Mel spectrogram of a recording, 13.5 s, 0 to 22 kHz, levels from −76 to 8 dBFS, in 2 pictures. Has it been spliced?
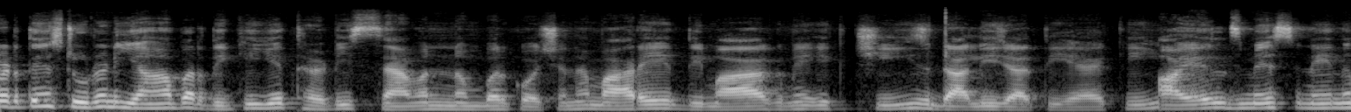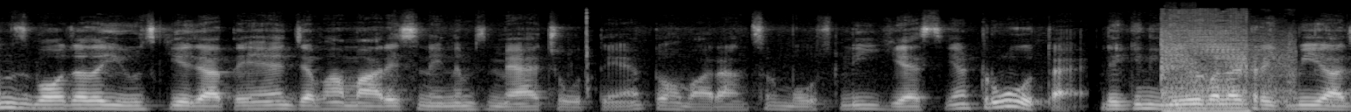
no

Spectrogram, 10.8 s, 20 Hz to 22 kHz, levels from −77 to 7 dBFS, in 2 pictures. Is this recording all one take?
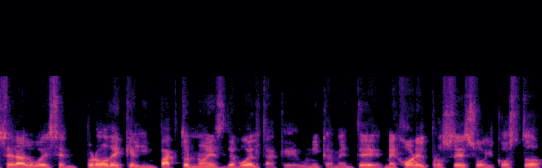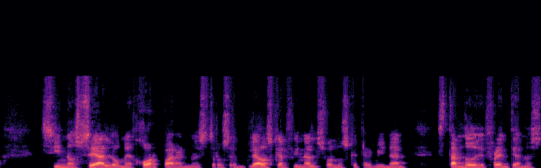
yes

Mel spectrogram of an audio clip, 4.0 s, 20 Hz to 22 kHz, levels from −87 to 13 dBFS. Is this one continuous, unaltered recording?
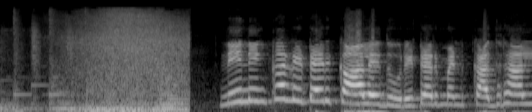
yes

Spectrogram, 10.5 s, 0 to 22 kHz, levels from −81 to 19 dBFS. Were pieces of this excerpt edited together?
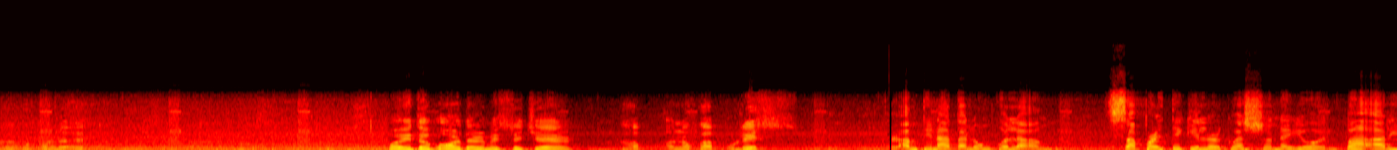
yes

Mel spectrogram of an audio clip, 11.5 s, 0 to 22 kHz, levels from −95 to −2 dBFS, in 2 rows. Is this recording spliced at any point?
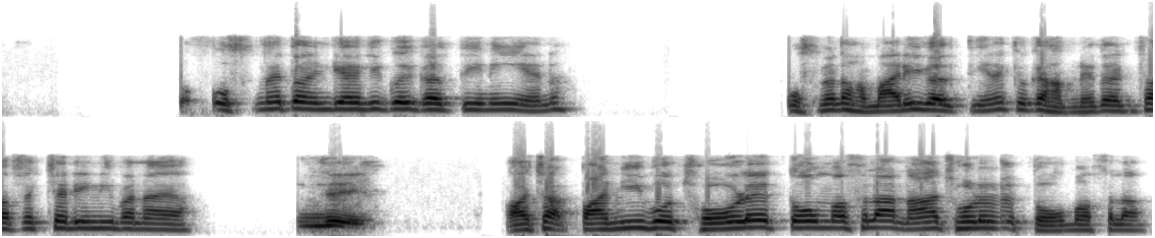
no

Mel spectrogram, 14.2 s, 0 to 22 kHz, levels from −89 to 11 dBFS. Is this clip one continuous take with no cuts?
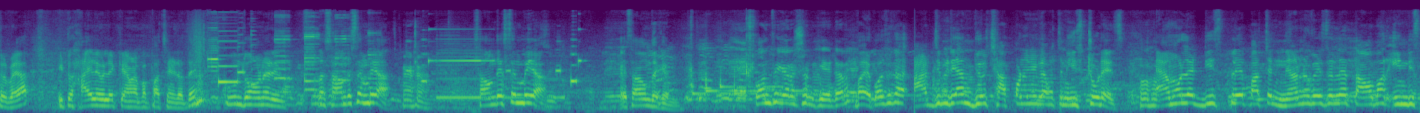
no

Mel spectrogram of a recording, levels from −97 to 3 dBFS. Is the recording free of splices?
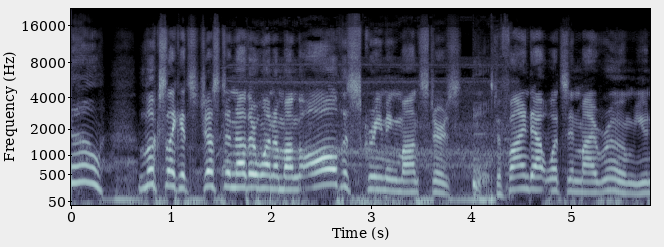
no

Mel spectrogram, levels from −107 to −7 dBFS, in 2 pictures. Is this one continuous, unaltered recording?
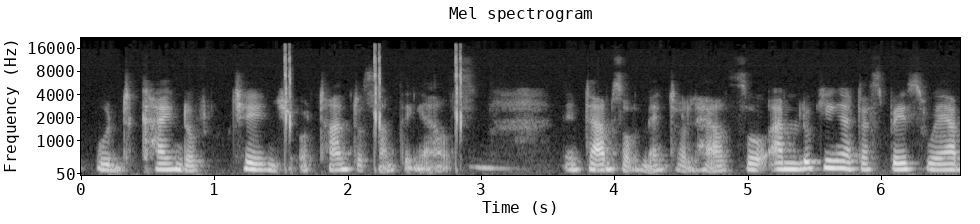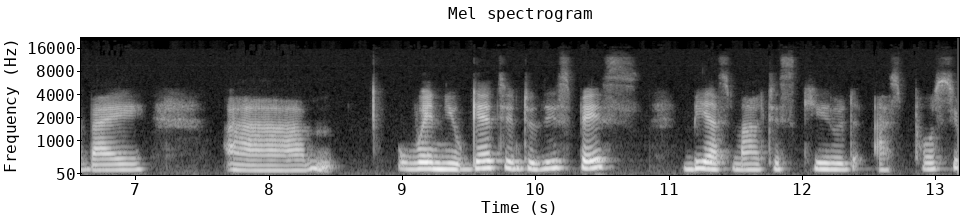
yes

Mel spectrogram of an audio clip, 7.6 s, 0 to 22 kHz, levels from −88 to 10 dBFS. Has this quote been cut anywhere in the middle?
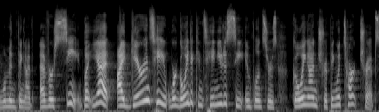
no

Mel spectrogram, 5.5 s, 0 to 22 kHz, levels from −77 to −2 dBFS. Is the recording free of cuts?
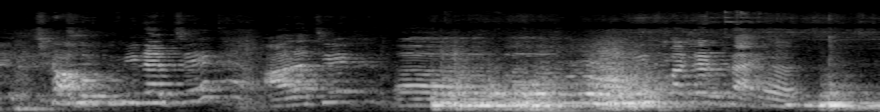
yes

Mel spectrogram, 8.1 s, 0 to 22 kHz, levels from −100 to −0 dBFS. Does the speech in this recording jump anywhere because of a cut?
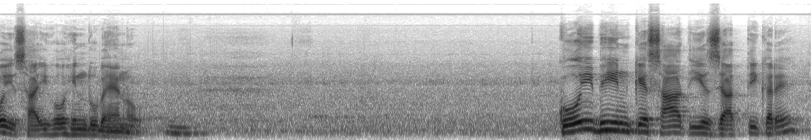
no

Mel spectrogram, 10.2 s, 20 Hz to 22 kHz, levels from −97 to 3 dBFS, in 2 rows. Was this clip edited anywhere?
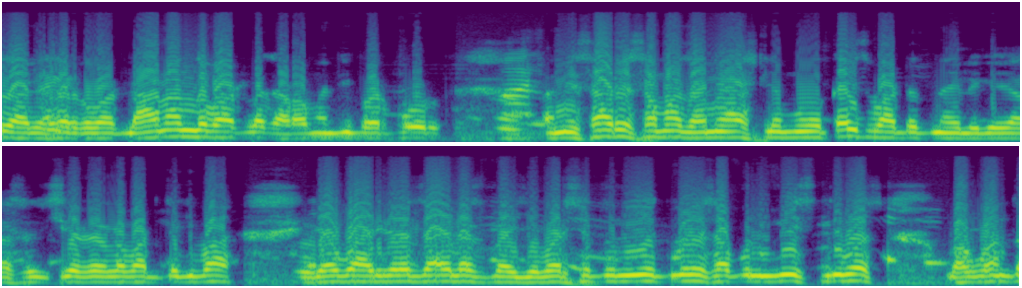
no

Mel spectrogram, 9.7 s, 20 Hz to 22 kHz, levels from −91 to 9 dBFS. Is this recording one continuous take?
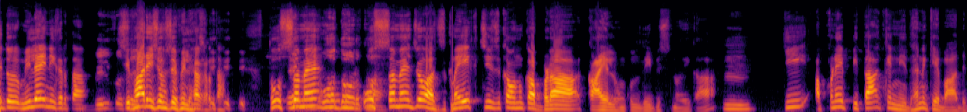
no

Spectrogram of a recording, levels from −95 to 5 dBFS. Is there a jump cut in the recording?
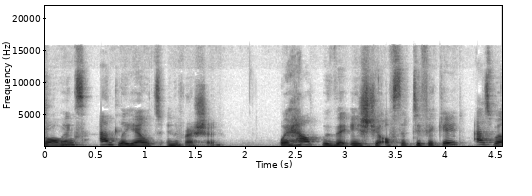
no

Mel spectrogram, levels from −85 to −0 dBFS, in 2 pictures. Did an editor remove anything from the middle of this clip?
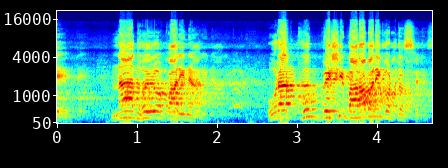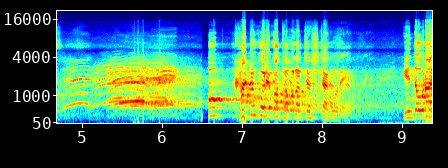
no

